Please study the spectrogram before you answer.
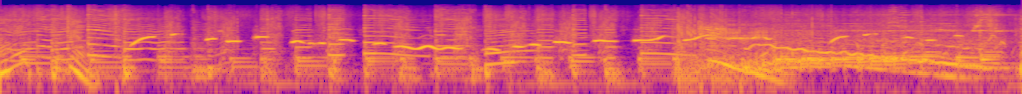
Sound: whistling

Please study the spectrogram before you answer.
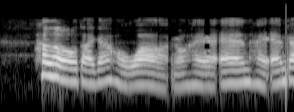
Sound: Cantonese

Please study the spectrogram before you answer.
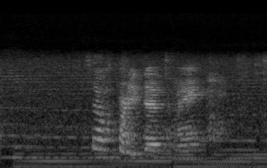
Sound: on Radio

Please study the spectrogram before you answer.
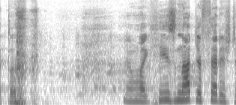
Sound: audience laughs

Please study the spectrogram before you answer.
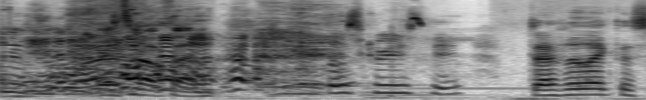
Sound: all giggling

